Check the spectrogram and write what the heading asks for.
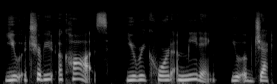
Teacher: same word as an action, a verb, the stress shifts over to the second syllable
